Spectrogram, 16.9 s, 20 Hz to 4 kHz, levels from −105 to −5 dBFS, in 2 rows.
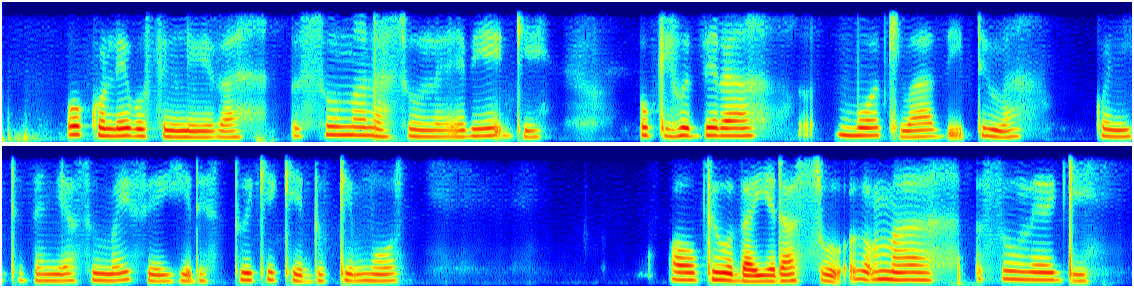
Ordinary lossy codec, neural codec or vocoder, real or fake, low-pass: none; codec, 24 kHz, 0.9 kbps, WavTokenizer, large speech release; fake; 3.6 kHz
